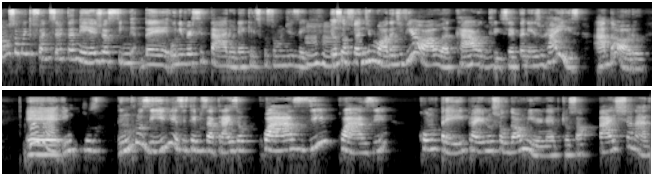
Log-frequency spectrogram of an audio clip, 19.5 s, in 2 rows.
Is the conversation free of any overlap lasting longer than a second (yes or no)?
yes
